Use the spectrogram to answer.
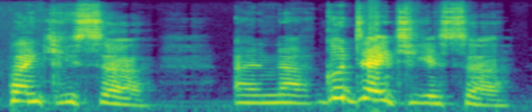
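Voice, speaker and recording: A woman's voice: medium pitch, sing-song, normal speed, fairly bright tone. A woman playing a frightened, muttering working-class shopkeeper in a radio play, on a very noisy recording with clicks. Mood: muttering, wary. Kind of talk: old-time radio play acting.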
